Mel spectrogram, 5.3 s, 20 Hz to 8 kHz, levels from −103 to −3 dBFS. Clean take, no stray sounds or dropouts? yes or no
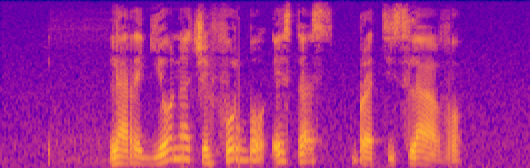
yes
